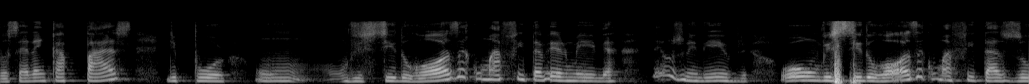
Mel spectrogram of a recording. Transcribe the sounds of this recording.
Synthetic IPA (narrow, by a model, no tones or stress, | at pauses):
voseɛɾɐĩŋkapaz | d͡ʒɪpoɾ | ũ | vist͡ʃid̪ʊhɔzɐkõũmɐfit̪ɐveɾmeʎɐnẽj̃ʊzmilivɾɪoũvist͡ʃid̪ʊhɔzɐkõũmɐfit̪ɐazu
